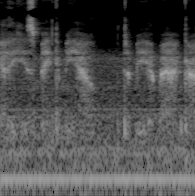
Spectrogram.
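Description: A woman whispering, with a few short clicks between the words.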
